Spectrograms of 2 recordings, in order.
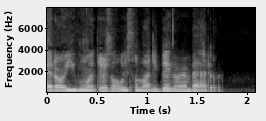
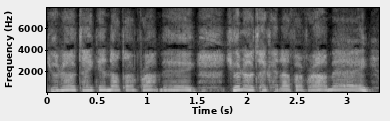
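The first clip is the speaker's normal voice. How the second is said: mock raw, ragged, rough, frantic scream, very high; 12 semitones higher, 3 dB quieter than usual. Retelling a car warning light on the highway: retelling a scream. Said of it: "I just start screaming".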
